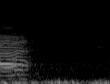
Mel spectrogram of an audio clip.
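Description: A single sheep bleats in a field, a short wavering cry up front that fades, followed by low rumbling background noise.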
